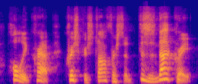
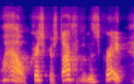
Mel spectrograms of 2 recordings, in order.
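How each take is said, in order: First: High, alarmed realization; the thrill flips to horror, not stressed; dawning panic. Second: High, thrilled and starstruck; starstruck excitement. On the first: Clerk finds the boots are the wrong size, high alarmed panic. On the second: Clerk hears a star is coming, high thrilled gush. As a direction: gush like a fan who can't believe it. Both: Retold or imitated.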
